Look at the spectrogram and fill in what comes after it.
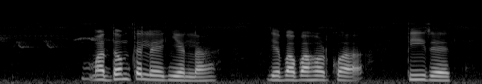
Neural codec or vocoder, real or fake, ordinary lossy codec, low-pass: none; real; none; 7.2 kHz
